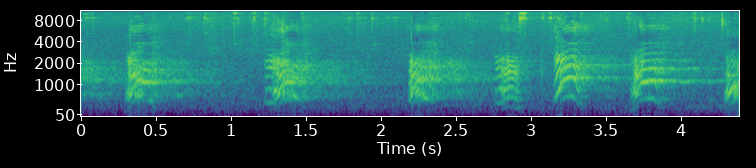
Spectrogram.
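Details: A usually quiet female dog worked up by the hose sprayer while her owners water: repeated shrill barks about once a second, some doubled, over continuous water spray hiss.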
